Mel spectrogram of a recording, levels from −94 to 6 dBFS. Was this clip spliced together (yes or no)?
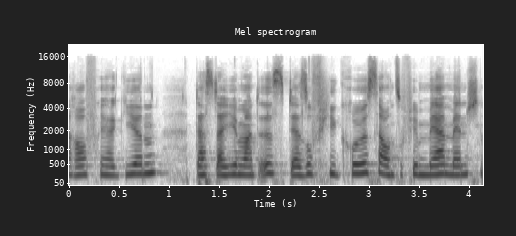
no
